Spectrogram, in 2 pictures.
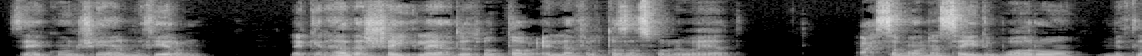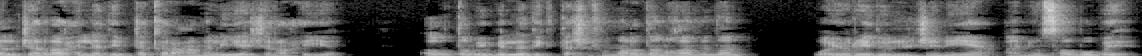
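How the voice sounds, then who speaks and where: A man's voice: fairly high pitch, quick pace, warm tone, natural voice. A man voicing a flippant, stubborn young woman in an audiobook, with a light, mocking way of talking. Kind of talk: audiobook character reading.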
